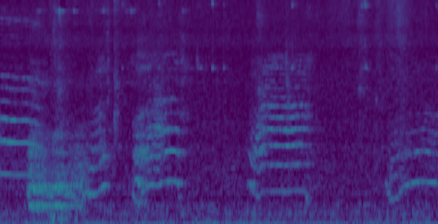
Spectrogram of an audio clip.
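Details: Domestic kittens, young Saba and her little sister Kagishippo, meowing to reach their mother Hana behind frosted glass; four high harmonic-rich meows, some rising then falling, spaced about a second apart over a low steady hum.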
